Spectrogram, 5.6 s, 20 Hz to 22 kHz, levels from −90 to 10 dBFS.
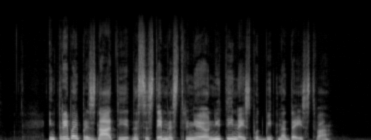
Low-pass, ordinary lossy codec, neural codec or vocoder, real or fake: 19.8 kHz; none; vocoder, 44.1 kHz, 128 mel bands every 512 samples, BigVGAN v2; fake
